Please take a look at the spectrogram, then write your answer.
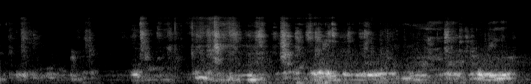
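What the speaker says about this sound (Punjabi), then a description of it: "ਜਿਹੜਾ ਅਗਲਾ ਕਬੂਤਰ ਦਿਖਾਉਣ ਲੱਗਿਆ ਬਈ ਇਹ ਵੀ ਕਾਲਸਰ ਹੈ" A Kalsar pigeon coos in deep, throaty repeated phrases, close and fairly loud, building in a rhythmic series with a short pause near the start.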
